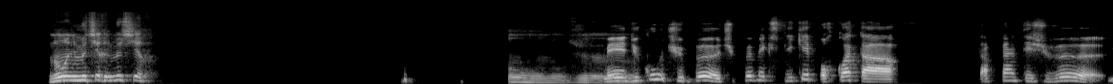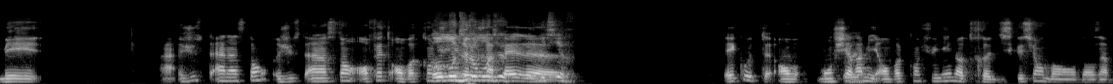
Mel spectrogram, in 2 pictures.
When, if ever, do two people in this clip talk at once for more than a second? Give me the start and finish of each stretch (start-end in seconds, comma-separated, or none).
15.4-16.8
